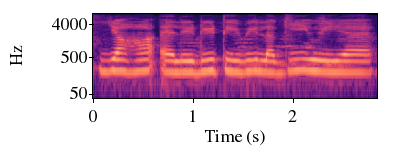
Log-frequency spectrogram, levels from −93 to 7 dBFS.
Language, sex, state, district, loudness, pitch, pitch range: Hindi, male, Madhya Pradesh, Umaria, -16 LUFS, 215 Hz, 205-225 Hz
